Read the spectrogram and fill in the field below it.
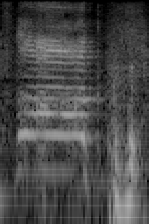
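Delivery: high-pitched howl of pain; retold screaming. Man clawing at his girlfriend's arms, screaming in re-enacted pain. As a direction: act out a high, agonised yell. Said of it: "I was screaming".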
